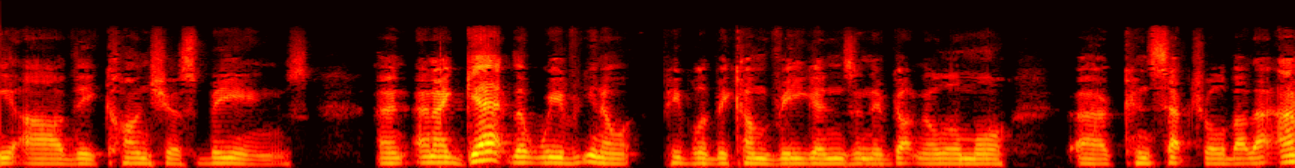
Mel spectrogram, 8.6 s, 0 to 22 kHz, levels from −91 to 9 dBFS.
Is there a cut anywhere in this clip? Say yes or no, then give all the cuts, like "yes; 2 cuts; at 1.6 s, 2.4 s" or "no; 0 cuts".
no; 0 cuts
